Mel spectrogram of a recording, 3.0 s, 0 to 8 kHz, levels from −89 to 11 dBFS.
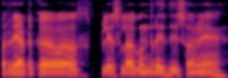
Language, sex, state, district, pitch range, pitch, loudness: Telugu, male, Andhra Pradesh, Chittoor, 115-125 Hz, 120 Hz, -20 LUFS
